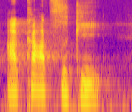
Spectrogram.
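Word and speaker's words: 暁: What I have on the Spark is actually a Japanese kanji pronounced Akatsuki, also means dawn.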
